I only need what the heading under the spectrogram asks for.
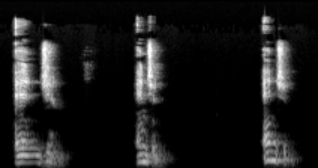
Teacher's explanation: stress on first syllable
